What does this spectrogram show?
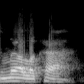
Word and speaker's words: Malachi: That's Malachi. That's a book Yeah, in the Bible. Malachi. Theo. I don't know. Yeah, Malachi.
